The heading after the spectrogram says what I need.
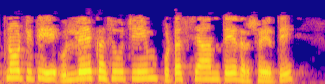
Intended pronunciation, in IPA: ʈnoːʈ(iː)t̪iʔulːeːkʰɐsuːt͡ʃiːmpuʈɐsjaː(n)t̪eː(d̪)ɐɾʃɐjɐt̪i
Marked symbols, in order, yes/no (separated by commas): no, yes, yes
